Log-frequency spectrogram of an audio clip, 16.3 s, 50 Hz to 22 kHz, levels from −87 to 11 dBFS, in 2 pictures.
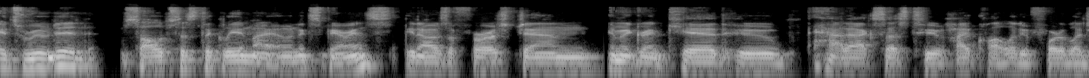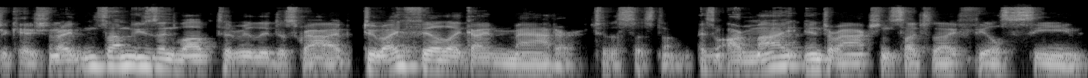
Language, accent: English, American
